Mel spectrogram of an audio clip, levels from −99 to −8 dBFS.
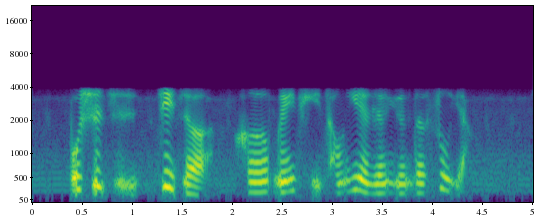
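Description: A speech clip run through the Codec 2 vocoder for its whole length. Only pitch, voicing, energy and a spectral envelope survive, so the voice is rebuilt from sine waves and comes out robotic and buzzy. The heavy damage fits about 3.2 kbit/s, squeezed into a 300 Hz to 3.5 kHz band, with nothing above 3.7 kHz.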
